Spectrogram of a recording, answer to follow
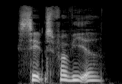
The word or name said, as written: SINDSFORVIRRET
